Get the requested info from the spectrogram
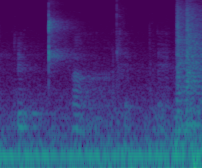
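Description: Three sharp finger snaps about two thirds of a second apart, counting off the tempo of a jazz tune, over a faint steady low hum.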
